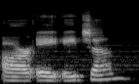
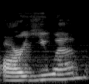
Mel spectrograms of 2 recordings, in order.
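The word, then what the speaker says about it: रं: And the mantra for the solar plexus is RAM, but it's pronounced RAHM or RUM as Ram.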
